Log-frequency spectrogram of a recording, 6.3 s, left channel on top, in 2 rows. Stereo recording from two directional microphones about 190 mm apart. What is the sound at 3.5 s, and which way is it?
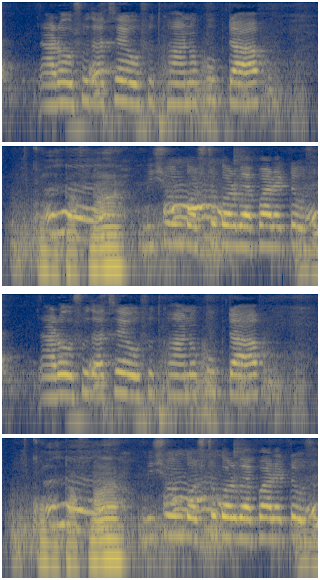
Speech, 25° right (ahead or behind).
